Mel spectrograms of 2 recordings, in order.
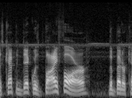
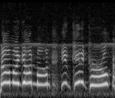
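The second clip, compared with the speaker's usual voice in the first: put-on much higher, squealing teen girl; imitating Brittany squealing; 6 dB louder, slower than usual. Brother mimics sister cheering mom's catch, a high squeal. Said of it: "you hear Brittany going".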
